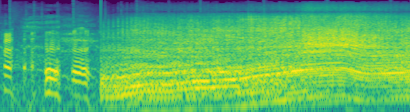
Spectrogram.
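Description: Brief laughter, then a drag-racing car's engine at full throttle going down the strip, its pitch climbing for about two seconds, dipping briefly, then holding steady.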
